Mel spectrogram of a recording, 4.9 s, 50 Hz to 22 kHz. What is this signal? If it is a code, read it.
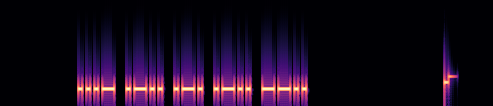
Morse code, heard as a keyed tone, about 30 wpm, 700 Hz. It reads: VLRLZ
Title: Code Groups - 5 Letters - 30wpm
